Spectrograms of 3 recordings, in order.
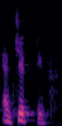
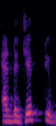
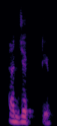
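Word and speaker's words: adjective: Noun, pronoun, অ্যাডজেক্টিভ, আচ্ছা এটা উচ্চারণ হবে অ্যাডজেক্টিভ, আমরা অনেকে অ্যাডজেক্টিভ বলি, বাট অ্যাডজেক্টিভ, verb, adverb, preposition, conjunction and interjection.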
